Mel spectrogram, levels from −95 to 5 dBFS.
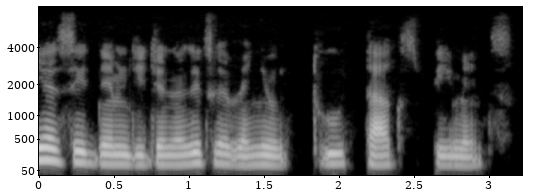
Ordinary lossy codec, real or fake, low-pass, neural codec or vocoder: none; real; 7.2 kHz; none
